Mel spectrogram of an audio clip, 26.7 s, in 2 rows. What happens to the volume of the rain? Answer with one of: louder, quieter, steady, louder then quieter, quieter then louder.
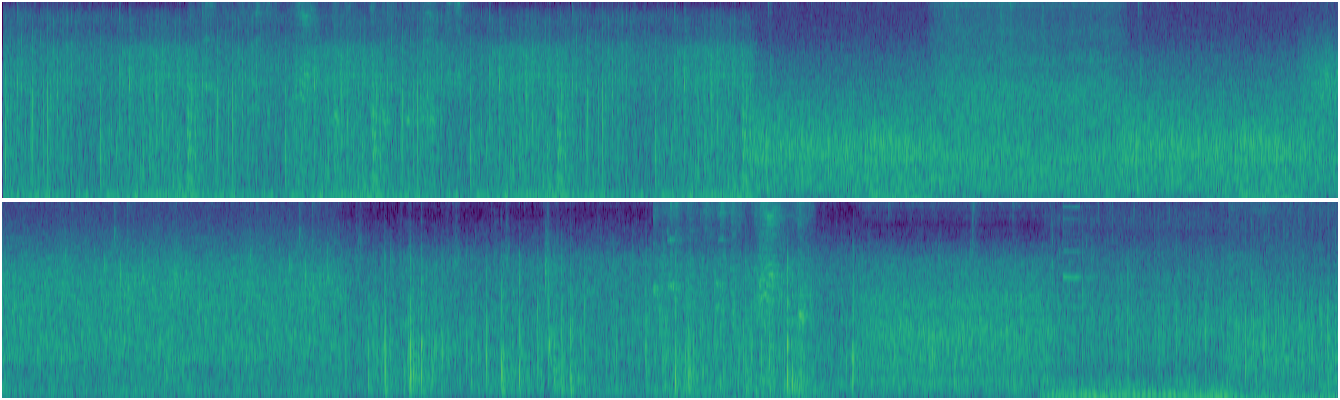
steady.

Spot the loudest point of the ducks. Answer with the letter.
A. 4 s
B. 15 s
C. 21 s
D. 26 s
C.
